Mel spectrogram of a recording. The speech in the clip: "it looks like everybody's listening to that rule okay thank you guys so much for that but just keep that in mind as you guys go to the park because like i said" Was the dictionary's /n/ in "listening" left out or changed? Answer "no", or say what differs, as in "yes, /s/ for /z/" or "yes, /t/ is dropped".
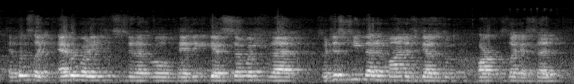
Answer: yes, /n/ is dropped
